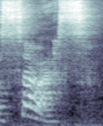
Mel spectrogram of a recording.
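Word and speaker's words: psoas: and then back up P is for sauce with a silent P so into a lunge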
